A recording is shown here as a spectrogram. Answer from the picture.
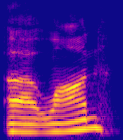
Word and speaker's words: La'an: But like that entire scene with the mind meld was so brutal, and the like Spock and La'ana. Oh god, La'an. It almost rhymes with con. It's like con.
